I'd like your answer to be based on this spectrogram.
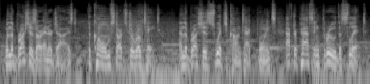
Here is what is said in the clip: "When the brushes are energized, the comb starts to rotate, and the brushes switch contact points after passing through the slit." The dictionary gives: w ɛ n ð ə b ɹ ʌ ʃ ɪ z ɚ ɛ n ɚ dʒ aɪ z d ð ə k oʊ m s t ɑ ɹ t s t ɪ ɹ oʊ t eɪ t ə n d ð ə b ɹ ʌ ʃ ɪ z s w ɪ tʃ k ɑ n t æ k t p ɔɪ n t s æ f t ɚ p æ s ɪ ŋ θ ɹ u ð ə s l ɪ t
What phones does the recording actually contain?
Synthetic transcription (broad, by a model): w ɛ n ð ə b ɹ ʌ ʃ ɪ z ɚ ɛ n ɚ dʒ aɪ z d ð ə k oʊ m s t ɑ ɹ t s t ɪ ɹ oʊ t eɪ t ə n ð ə b ɹ ʌ ʃ ɪ z s w ɪ tʃ k ɑ n t æ k t p ɔɪ n t s æ f t ɚ p æ s ɪ ŋ θ ɹ u ð ə s l ɪ t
